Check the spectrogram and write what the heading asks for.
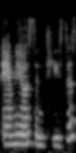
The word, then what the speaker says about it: amniocentesis: it's a great question i uh so the pronunciation is amniocentesis which is an invasive procedure um but it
